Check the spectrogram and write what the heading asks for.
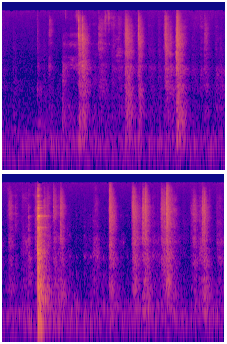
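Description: A bare steel screwdriver shaft and its parts being handled on a wooden workbench: a string of light clinks, knocks and scrapes, with one sharper knock about five seconds in.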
